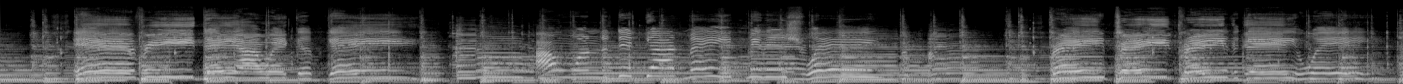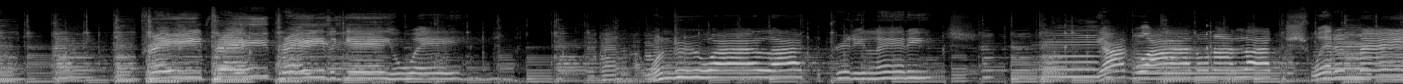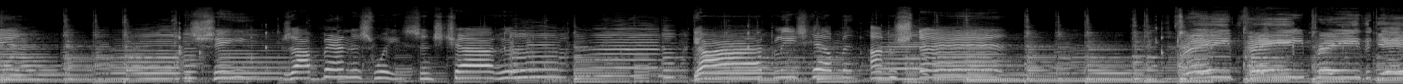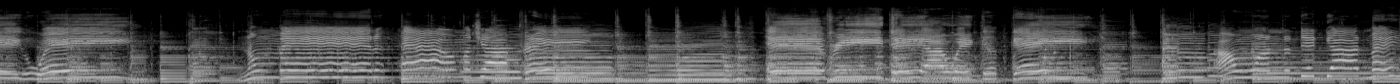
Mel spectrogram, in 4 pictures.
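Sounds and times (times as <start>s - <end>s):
fiddle melody: 0.0s - 56.0s
strummed acoustic guitar: 0.0s - 56.0s.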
